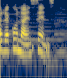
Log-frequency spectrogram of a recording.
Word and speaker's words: reconnaissance: इसी के बाद जो 10th वर्ड था जो कि थोड़ा अटपटा था, प्रोनाउंसिएशन में भी थोड़ा डिफरेंट था, वो था रेकोनाइसेंस।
